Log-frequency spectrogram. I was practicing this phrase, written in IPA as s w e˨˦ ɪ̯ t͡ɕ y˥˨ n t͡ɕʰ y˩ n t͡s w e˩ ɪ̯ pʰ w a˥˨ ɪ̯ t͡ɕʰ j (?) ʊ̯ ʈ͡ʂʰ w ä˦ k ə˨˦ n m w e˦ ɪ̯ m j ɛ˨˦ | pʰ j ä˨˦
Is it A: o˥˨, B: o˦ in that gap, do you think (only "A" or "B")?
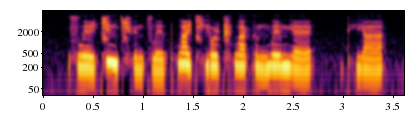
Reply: B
